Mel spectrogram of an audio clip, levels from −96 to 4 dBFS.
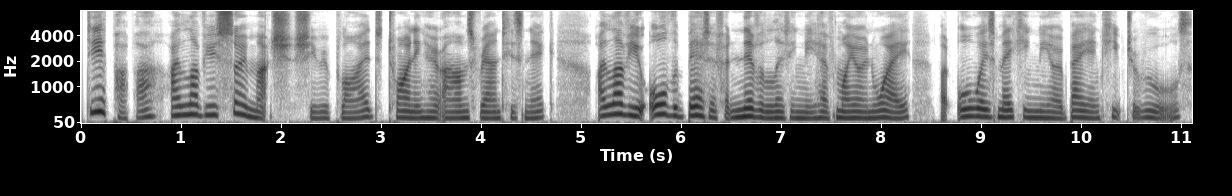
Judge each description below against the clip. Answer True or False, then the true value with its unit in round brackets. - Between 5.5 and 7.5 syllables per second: False (4.8 syllables/s)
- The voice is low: False (190 Hz)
